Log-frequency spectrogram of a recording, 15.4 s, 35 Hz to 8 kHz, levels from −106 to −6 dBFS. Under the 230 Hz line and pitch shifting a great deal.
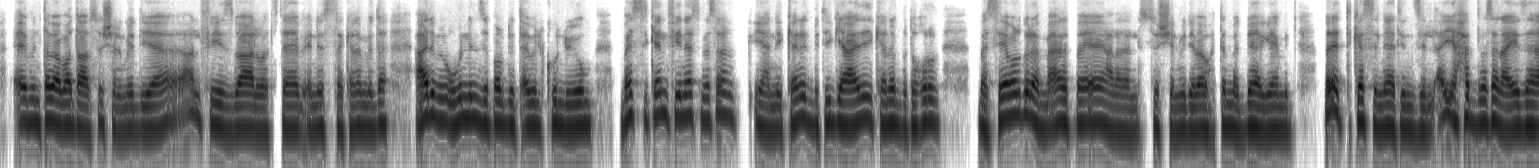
No: medium, 140 Hz; average, 3.4 semitones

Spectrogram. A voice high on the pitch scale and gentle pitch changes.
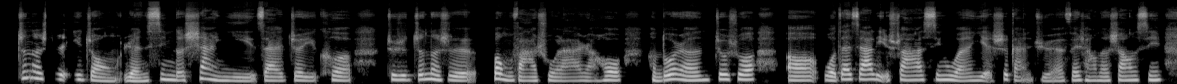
No: high, 195 Hz; average, 3.6 semitones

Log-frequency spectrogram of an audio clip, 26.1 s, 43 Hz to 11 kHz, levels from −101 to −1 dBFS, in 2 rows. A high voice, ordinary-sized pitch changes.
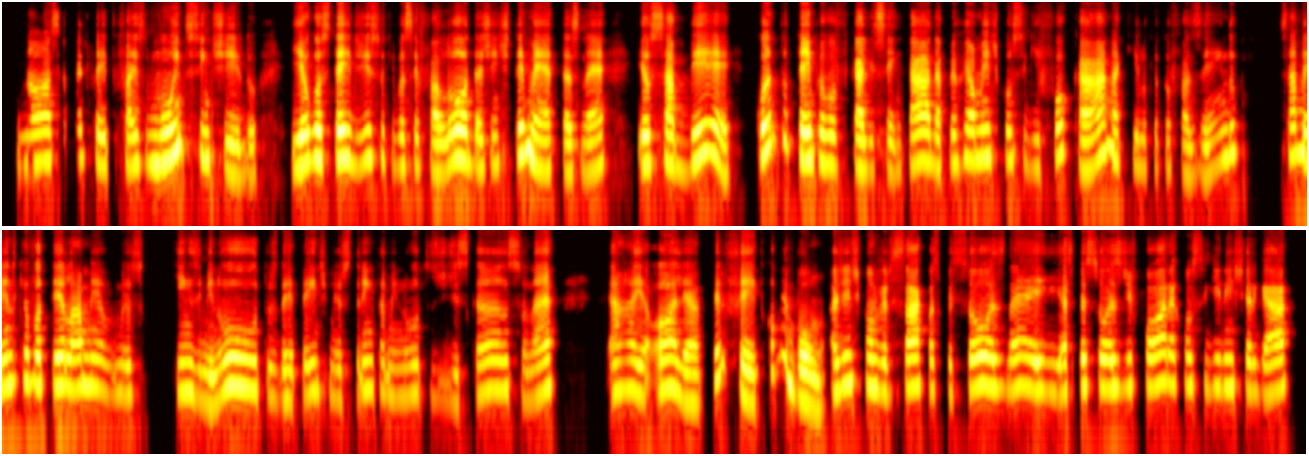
Yes: high, 215 Hz; average, 3.4 semitones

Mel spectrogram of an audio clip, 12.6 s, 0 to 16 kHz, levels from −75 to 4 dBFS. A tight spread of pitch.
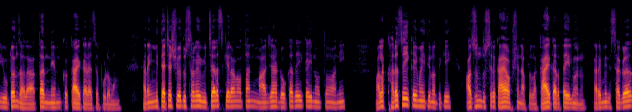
No: average, 3.3 semitones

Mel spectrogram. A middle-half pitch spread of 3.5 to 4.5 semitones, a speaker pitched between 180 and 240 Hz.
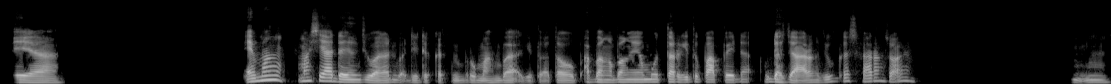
No: average, 4.0 semitones; low, 105 Hz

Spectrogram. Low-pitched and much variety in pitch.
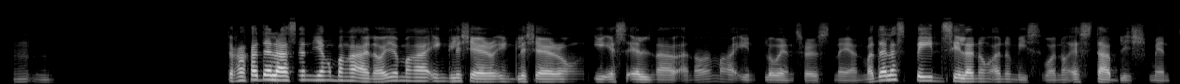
Yes: low, 125 Hz; wide, 6.7 semitones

